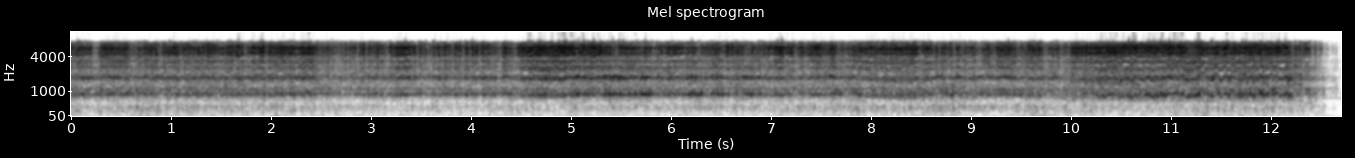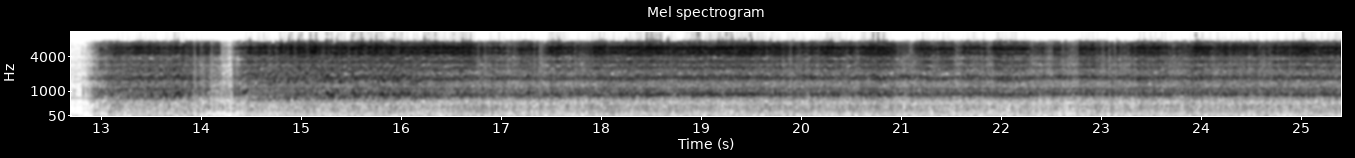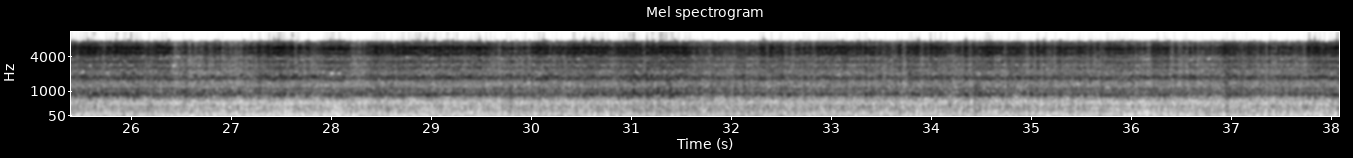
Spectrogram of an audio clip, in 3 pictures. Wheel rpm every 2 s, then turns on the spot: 230, 230, 230, 230, 220, 190, 110, 140, 210, 230, 230, 230, 230, 220, 230, 230, 240, 230, 230.
none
